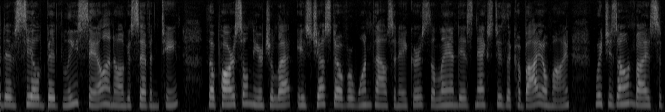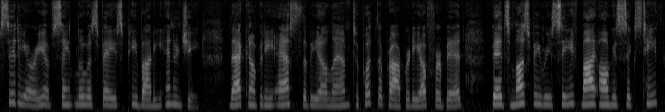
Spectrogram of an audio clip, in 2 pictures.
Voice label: wyoming radio news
